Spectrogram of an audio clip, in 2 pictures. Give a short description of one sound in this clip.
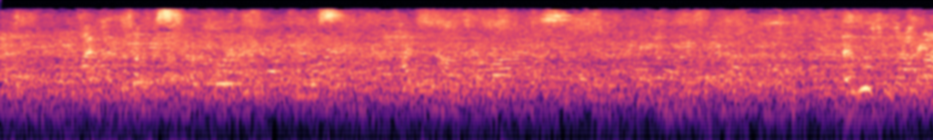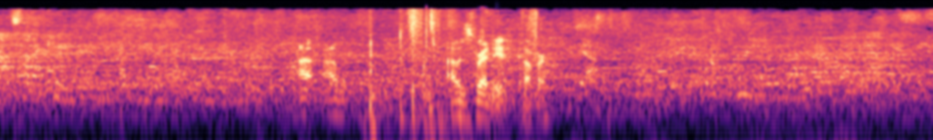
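A large crowd chatters and murmurs in a big echoing hall.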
